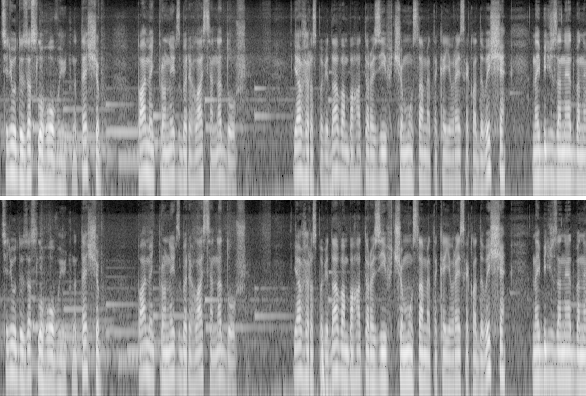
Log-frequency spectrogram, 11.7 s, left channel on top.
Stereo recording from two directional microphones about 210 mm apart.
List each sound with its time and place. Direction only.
0.0 s speech: centre (ahead or behind)
0.3 s speech: 10° left (ahead or behind); by 2.0 s 10° right (ahead or behind)
2.7 s speech: 5° left (ahead or behind)
3.2 s speech: 15° right (ahead or behind)
6.1 s speech: 25° right (ahead or behind); by 11.6 s 5° right (ahead or behind)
